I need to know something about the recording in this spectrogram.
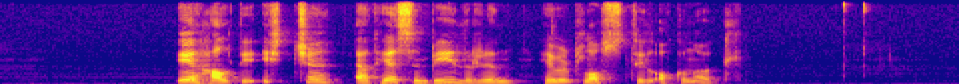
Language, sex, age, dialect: Faroese, female, 61+, Norðuroyggjar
